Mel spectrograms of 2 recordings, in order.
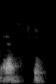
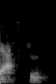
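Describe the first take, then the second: First: British "ahfta", long A, silent R; British accent. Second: American "after" with ae and a clear R; American accent. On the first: Teacher contrasting with American, British "ahfta". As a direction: drop the R in after, British style. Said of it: "They will not pronounce the R". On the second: Teacher showing American speech, "aefter" with R. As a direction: sound the final R of after, American style. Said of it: "They roll the R". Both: Shown as a demonstration.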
